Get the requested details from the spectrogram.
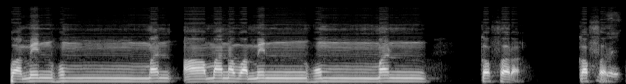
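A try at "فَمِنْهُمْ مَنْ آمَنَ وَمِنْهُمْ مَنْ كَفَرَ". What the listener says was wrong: नहीं, नहीं कर रहे ना आप, आखिरी का इख्फा आखिरी में आप, क्योंकि आप दो जगह गलतियां कर रहे हैं। एक तो मीम के इजहार को खींच दे रहे हैं और इख्फा नहीं कर रहे।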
